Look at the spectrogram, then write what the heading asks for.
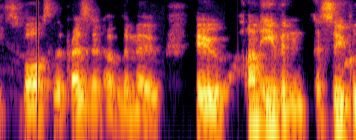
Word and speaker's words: Limoux: So we were talking off air about how do you pronounce the club in France? Limoux? Limux? Limux. We're not too sure. Limoux, I think.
